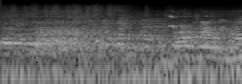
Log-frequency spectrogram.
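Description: Mixed voices of spectators and players talking and calling out, echoing in a school gymnasium.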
